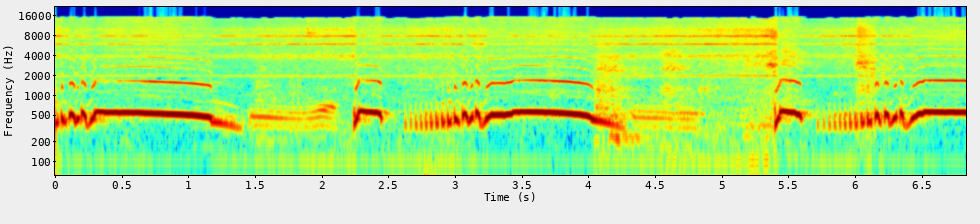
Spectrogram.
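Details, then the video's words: Barbary dove (puter pelung) cooing as a lure to set other doves cooing: three long coos in quick succession, each a short sharp note, a rapid pulsed roll, then a drawn-out steady low tone sliding down at the close. "Pancingan Puter Pelung Bikin Puter Pelung Yang Lain ikutan Gacor"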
